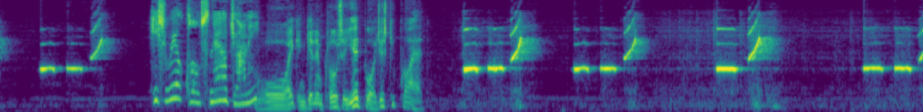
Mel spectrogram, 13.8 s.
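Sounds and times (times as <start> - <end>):
bobwhite quail whistling its call: 0.0 - 1.8, 6.9 - 9.8, 10.7 - 11.8, 12.9 - 13.8
speech: 2.3 - 6.5.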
